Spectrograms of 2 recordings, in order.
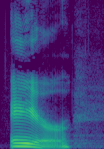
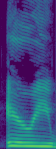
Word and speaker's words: Aire: People were thinking, because it's spelled A-I-R-E. People were saying, how do you pronounce it? And it could be like airy, whatever. And she did say, no, it is air, but it is spelled A-I-R-E. So there's a lot of controversy around this.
